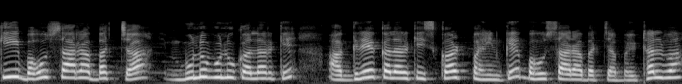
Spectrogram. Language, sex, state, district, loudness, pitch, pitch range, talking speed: Bhojpuri, female, Uttar Pradesh, Gorakhpur, -14 LUFS, 280 Hz, 250-315 Hz, 175 wpm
